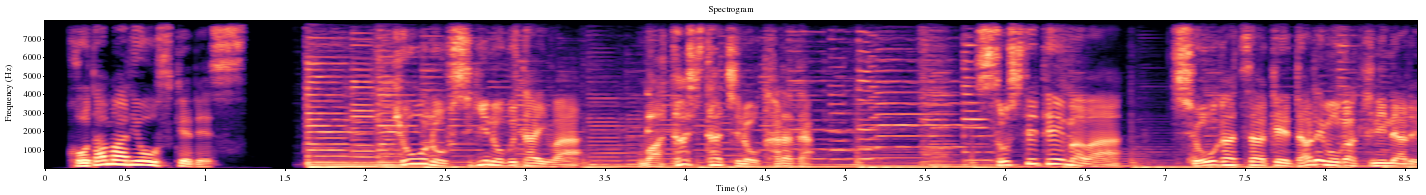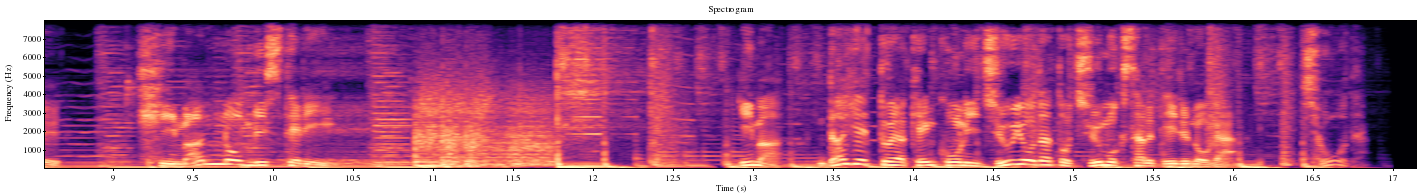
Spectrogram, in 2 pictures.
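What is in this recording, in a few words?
male tv program, English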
